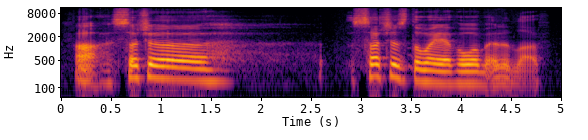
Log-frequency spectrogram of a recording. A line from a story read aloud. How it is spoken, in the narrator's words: sighed Mrs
